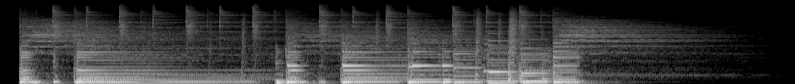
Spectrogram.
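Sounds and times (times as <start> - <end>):
jazz piano on keyboard: 0.2 - 6.2.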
